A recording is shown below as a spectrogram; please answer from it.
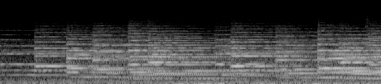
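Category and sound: signal or alarm, church bells change ringing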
